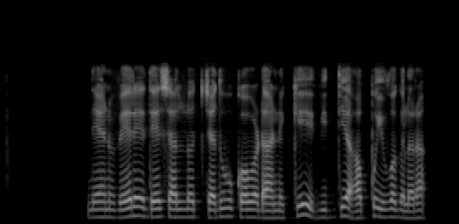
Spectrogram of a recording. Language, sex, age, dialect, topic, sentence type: Telugu, male, 41-45, Southern, banking, question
